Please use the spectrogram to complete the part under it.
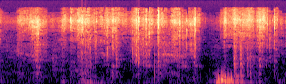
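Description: Soft crinkling of a plastic surprise-toy packet in several short bursts, quiet and close, with brief gaps between handlings.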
